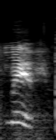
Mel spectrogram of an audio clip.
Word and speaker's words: LIV: It's live. – I believe it's pronounced live, though.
